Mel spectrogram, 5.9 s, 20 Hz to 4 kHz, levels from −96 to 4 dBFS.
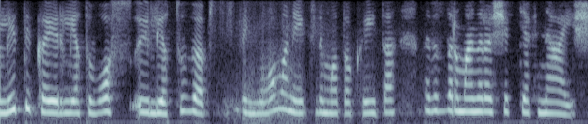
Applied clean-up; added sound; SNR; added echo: neural separator model SepFormer DNS4.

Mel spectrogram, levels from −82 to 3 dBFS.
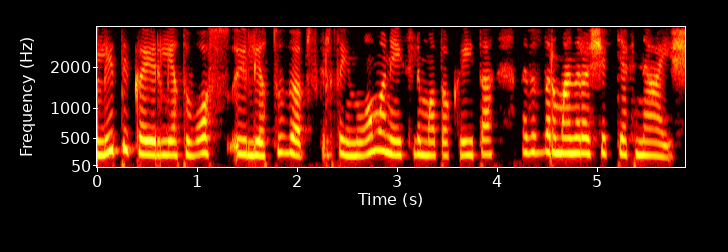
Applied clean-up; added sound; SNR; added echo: none; none; none; none.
